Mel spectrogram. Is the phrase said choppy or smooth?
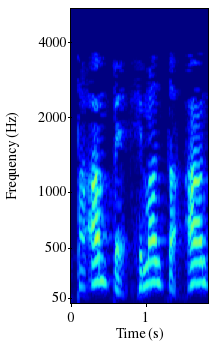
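choppy. The syllables are separated one by one. The speaker calls it wrong. "ブツブツブツという感じがするので"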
